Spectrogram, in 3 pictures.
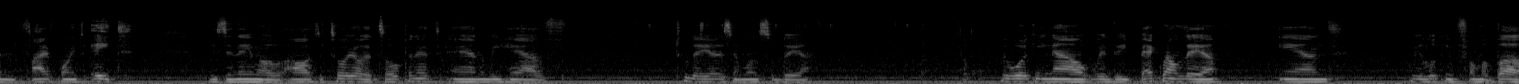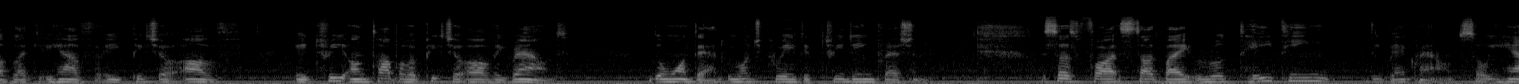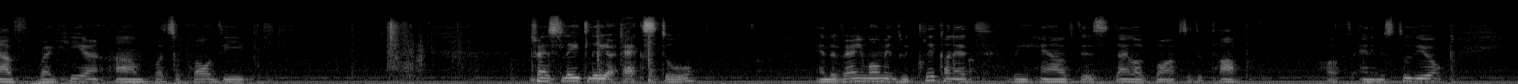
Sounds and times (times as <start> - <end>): Speech: 0.0 - 1.4, 2.1 - 5.7, 6.8 - 8.2, 10.0 - 12.2, 12.8 - 13.5, 14.1 - 20.9, 21.7 - 24.5, 25.6 - 33.0, 35.7 - 37.4, 38.5 - 42.9, 43.6 - 44.9.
